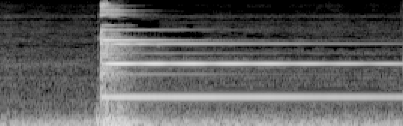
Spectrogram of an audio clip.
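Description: A meditation bell is struck once during a breathing exercise, giving a sharp bright strike that rings on with long, clear sustained tones and slowly fades, alone in a quiet room.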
